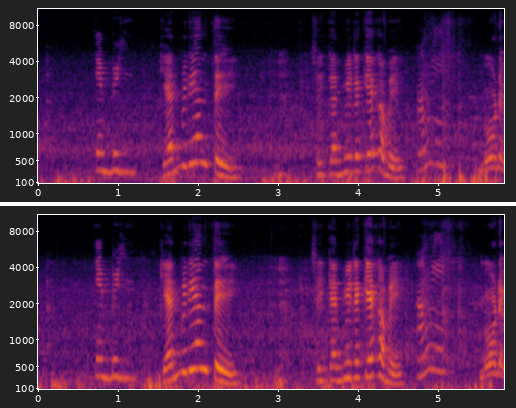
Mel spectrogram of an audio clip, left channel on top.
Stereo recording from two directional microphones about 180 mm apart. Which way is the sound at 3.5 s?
10° right (ahead or behind).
